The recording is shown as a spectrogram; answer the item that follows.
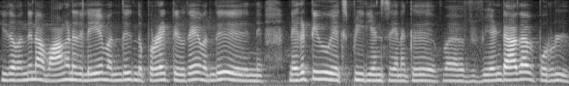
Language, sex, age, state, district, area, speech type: Tamil, female, 30-45, Tamil Nadu, Pudukkottai, rural, spontaneous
